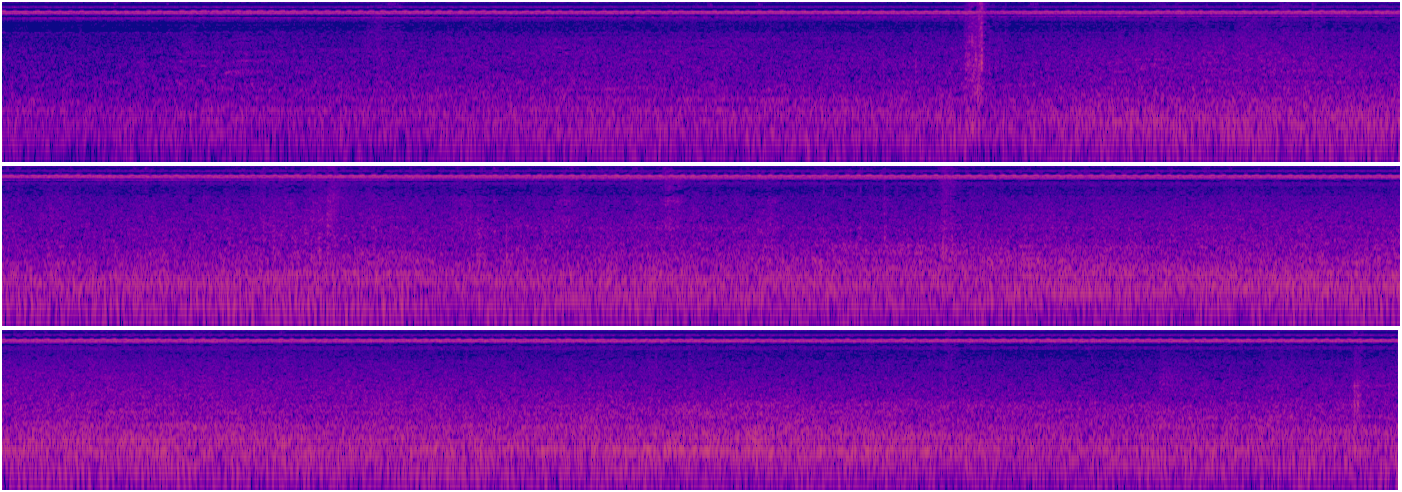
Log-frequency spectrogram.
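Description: Steady, unbroken high-pitched drone of insects in the surrounding forest, with one sharp click about seven seconds in.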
